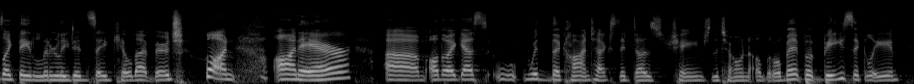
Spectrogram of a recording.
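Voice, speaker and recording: In studio-quality audio with no room sound, an American woman with a mid-range voice co-hosts a podcast. She swaps casual chat and stories, teasing and joking as she goes.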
